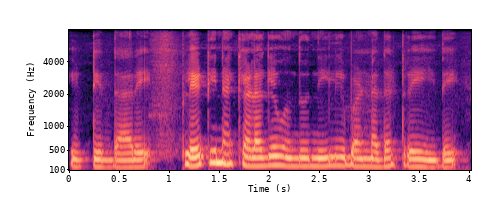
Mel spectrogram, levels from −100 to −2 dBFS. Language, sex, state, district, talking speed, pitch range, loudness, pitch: Kannada, female, Karnataka, Bangalore, 120 wpm, 150-180 Hz, -18 LUFS, 165 Hz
